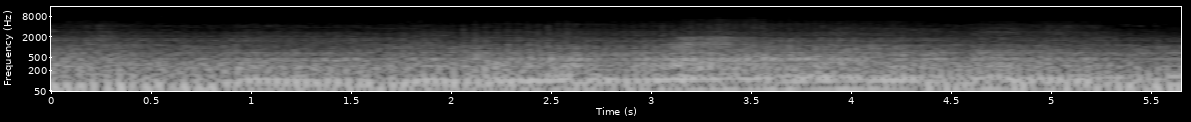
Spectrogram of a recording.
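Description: Yezdi motorcycle's single-cylinder engine running at low speed, a steady low rumble with a brief swell about three seconds in.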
